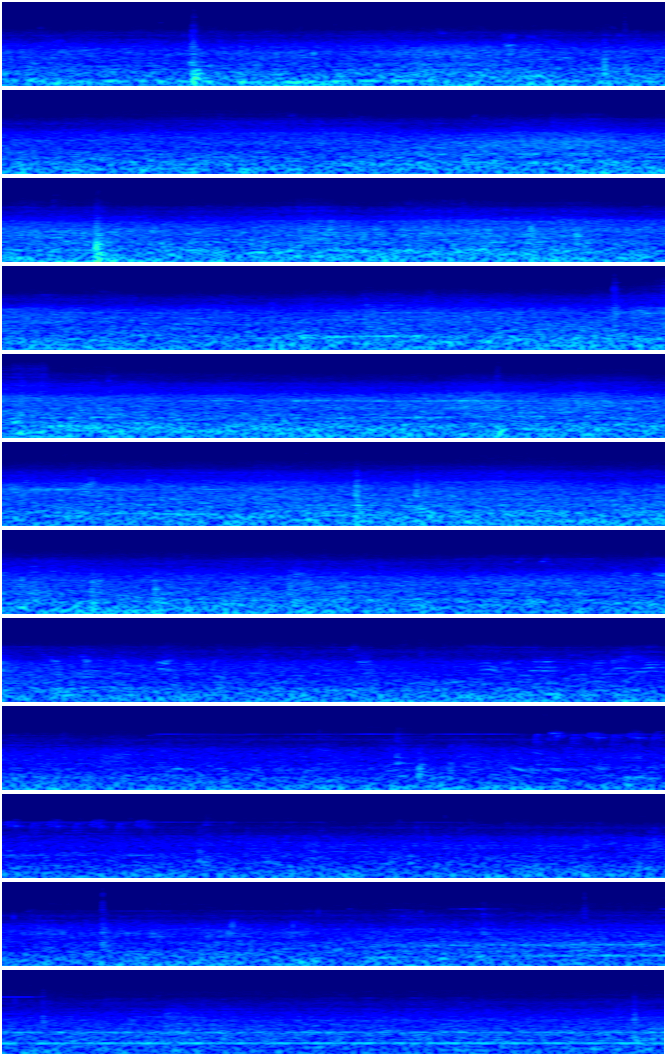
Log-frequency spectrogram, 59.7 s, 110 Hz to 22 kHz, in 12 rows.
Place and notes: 大同路海濱公園, Taitung City, Taitung County - Square in the park
Square in the park, Fighter flying past, Traffic sound, Birdsong, Tourist
Zoom H2n MS +XY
